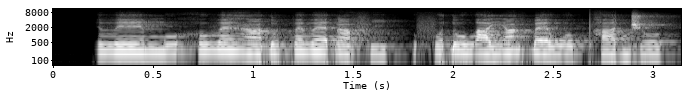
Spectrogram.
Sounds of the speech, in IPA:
β eː˨ m u˨ h ʊ˦ β ɛ˦ ɣ ã˨ ɗ ʊ˨˦ p ɛ˦ β ɛ˦˨ ɗ ã˨ f i˨ | f ʊ˨ ɗ o˦ w a˨ j ã˦ k͡p ɛ˨ w ʊ˨ pʰ a˨ d͡ʒ ʊ˦˨

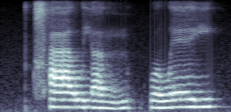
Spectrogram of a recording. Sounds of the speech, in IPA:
t͡sʰ aː˨ w j ɐ˨˩ ŋ m ɪ˨ k̚ p o˨˧ w e˧ j

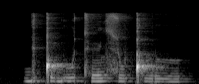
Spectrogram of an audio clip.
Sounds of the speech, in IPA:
ɡ i ǃ i b w u tʰ e lʲ s u ǃʰ ɯ ɾ ɯ

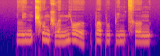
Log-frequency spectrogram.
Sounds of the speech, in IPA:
l i˧˥ ŋ ʈ͡ʂʰ ʊ˥˩ ŋ ʂ w ə˧˥ n m j o˥˩ ʊ̯ | p ɤ˥˧ p u˥˩ p i˥ ŋ t͡sʰ ɤ˥ ŋ

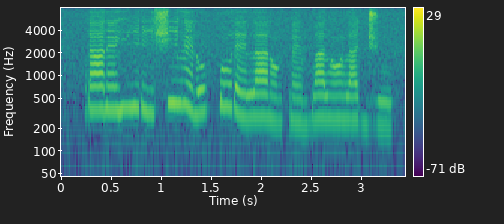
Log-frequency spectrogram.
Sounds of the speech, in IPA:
ɾ a˦ ɾ ɛ̃˦ j i˦ ɾ i˧ ʃ i˦ l ɛ̃˦˨ ɾ o˨˦ k͡p o˦ ɾ ɛ˧ l a˧ ɾ ɔ̃˨ k͡p ɛ̃˨ b a˧ l ɔ̃˧ l a˧ d͡ʒ u˨

